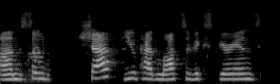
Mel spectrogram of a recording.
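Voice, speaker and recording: A woman speaks at a fairly slow pace in a bright, sharp tone. The background is quiet. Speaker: event host. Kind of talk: live event hosting introduction. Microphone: video call.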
